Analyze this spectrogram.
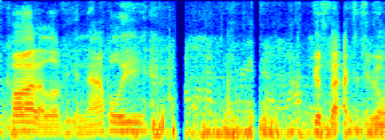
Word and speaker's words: Napoli: I love you get Napoli good fact if you've been watching the channel long enough you know I used to pronounce that mega wrong and called it the pulley bounding it up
